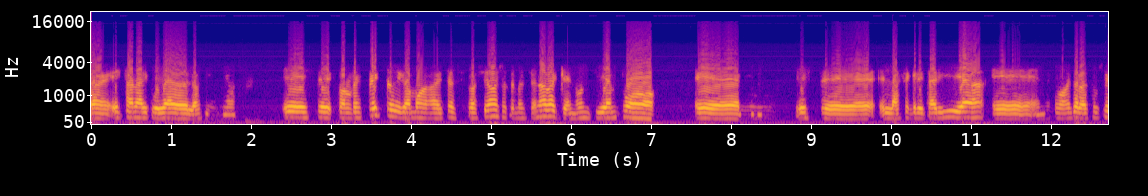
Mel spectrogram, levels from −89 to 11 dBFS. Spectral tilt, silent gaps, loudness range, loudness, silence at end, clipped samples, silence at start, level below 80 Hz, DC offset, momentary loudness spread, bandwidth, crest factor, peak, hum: -5.5 dB/octave; none; 2 LU; -11 LUFS; 0 s; under 0.1%; 0 s; -52 dBFS; under 0.1%; 12 LU; 13.5 kHz; 8 dB; -2 dBFS; none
